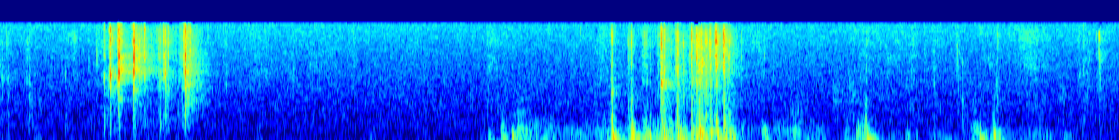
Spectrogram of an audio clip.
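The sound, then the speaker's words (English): A deck of cards being shuffled: a short riffle burst near the start, then a longer papery flurry of flicks and snaps, ending with a few separate taps as the deck is squared. “Gotta fucking shuffle this shit, man.”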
